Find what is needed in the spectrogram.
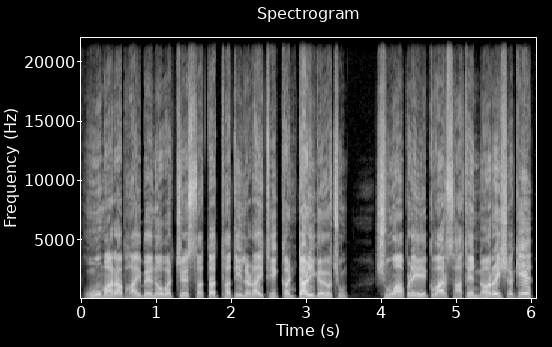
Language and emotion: Gujarati, angry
